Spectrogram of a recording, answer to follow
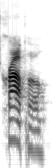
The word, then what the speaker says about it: Crapo: idaho we've got mike krappo what a name is that how you pronounce it or is it crapo it is mike croppo craw it's croppo mike croppo crappow if i just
